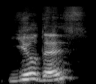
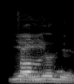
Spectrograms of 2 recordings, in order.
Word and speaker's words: Yıldız: My question is, Yıldız, Yıldız. That's how you pronounce his name.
